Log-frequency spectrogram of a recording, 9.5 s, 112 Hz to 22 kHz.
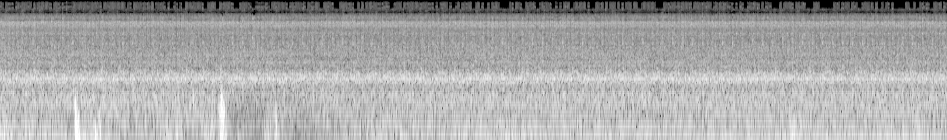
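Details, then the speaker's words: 2010 Subaru Forester AWD Premium, one owner, 83,000 miles, steady smooth idle recorded from above the engine bay; a couple of stray early clicks, the engine sounds healthy. "I'm just going to hover right here over the top here so you can listen to it at idle"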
